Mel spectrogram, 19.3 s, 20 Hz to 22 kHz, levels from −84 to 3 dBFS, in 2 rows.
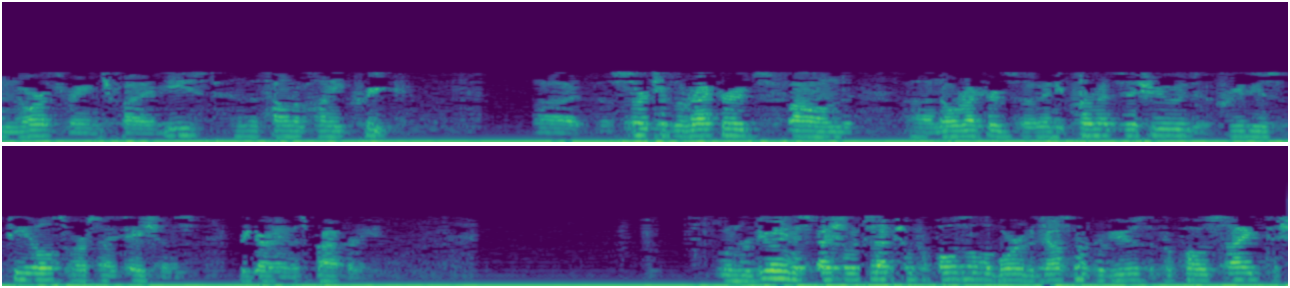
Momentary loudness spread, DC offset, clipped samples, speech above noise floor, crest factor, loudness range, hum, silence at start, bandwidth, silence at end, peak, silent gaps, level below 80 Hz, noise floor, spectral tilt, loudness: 13 LU; 8%; under 0.1%; 35 dB; 20 dB; 9 LU; none; 0 s; 3.5 kHz; 0 s; -6 dBFS; none; -44 dBFS; -61 dBFS; -10 dB/octave; -26 LUFS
